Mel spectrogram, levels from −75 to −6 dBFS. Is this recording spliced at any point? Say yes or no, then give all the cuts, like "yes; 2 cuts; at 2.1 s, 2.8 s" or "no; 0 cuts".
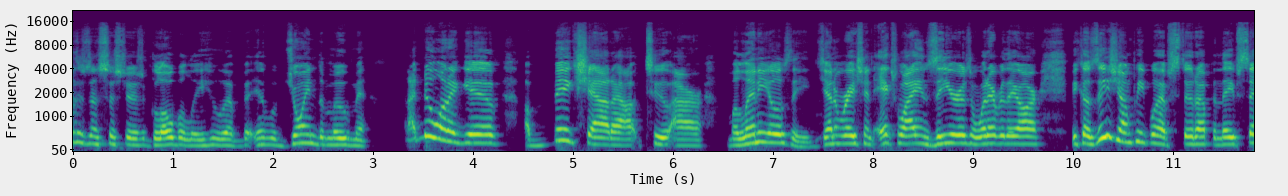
no; 0 cuts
